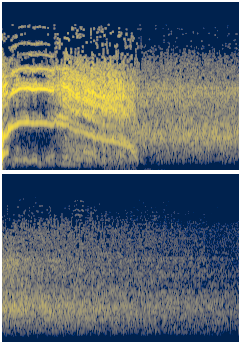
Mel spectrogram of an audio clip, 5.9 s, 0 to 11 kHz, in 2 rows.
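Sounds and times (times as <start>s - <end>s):
person giving a strained rising cry: 0.0s - 1.7s
crowd of people roaring imitating a lion: 0.0s - 4.6s.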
